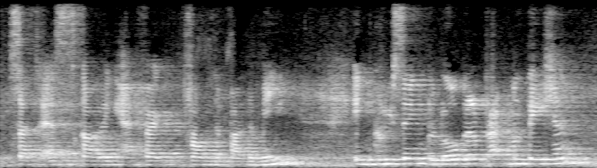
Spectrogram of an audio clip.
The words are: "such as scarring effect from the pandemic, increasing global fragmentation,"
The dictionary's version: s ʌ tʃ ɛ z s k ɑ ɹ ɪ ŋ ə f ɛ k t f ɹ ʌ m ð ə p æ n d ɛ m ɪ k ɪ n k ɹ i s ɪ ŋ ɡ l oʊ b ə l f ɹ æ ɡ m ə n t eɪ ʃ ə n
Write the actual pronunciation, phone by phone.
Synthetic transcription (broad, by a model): s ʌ tʃ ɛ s s k ɑ ɹ ɪ ŋ ə f ɛ k t f ɹ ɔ m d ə p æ n d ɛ m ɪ ɪ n k ɹ i s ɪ ŋ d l oʊ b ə l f ɹ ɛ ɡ m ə n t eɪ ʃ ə n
